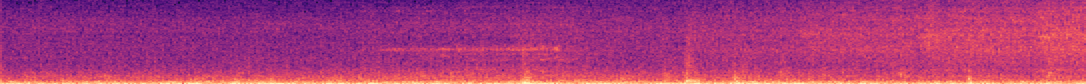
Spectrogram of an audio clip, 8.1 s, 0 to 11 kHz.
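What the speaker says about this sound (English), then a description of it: "it is just a nice little jaunt along the narrow gauge railway, and then up to the main terminus" Steam locomotive rolling along a narrow gauge railway in Train Simulator 2017, a steady loud rumble of rail and wheel noise with faint intermittent clicks, continuous throughout with no talking.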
